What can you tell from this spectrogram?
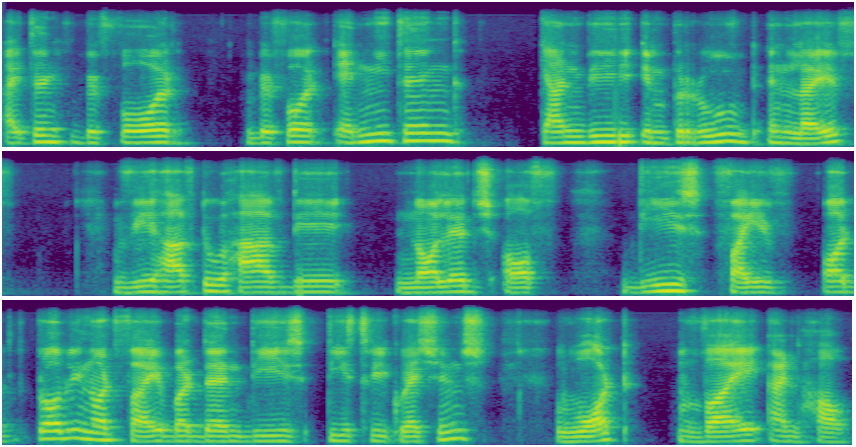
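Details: Adult man who has stammered since early childhood, persisting into adulthood, with word repetitions; stuttering.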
